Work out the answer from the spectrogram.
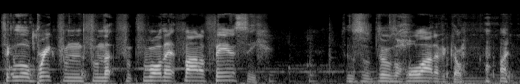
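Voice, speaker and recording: A man hosting a relaxed gaming session with friends, his voice sitting a bit high for a man. He's upbeat and jokey, firing off questions as he plays. Game music plays clearly underneath. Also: fast. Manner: upbeat, joking, asks lots of questions. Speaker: host of a gaming channel. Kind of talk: casual let's-play chat.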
